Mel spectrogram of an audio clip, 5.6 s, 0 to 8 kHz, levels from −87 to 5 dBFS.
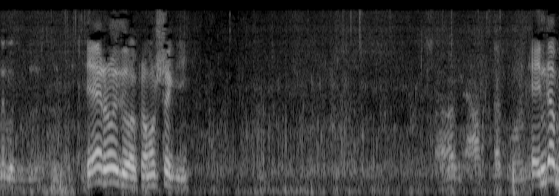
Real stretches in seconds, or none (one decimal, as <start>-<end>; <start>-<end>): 2.0-2.5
